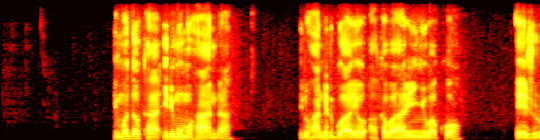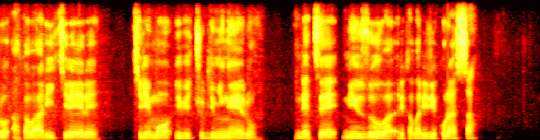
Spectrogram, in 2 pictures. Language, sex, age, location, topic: Kinyarwanda, male, 36-49, Musanze, government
